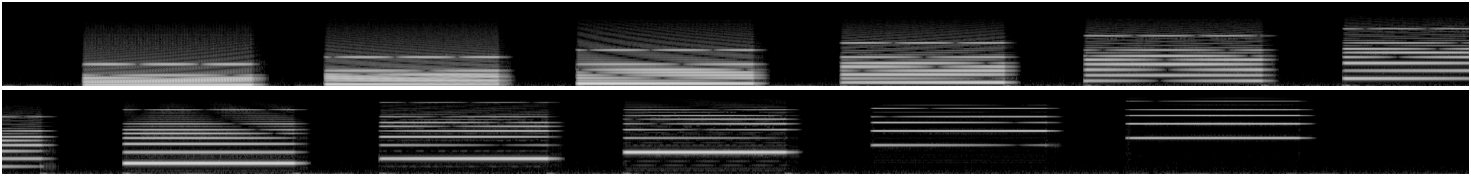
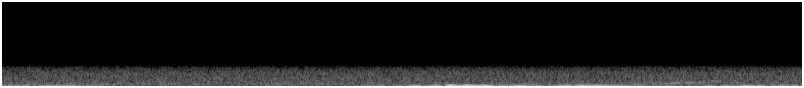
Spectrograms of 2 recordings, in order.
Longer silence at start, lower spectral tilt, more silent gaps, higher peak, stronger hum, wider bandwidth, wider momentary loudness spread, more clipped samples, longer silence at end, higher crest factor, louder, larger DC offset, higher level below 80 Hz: first, 0.8 s vs 0 s; second, -3.5 dB/octave vs -15.5 dB/octave; neither; first, -2 dBFS vs -10 dBFS; neither; first, 13.5 kHz vs 1 kHz; first, 9 LU vs 6 LU; neither; first, 1.6 s vs 0 s; second, 14 dB vs 20 dB; first, -14 LUFS vs -40 LUFS; second, under 0.1% vs 0.3%; about the same, -28 dBFS vs -32 dBFS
